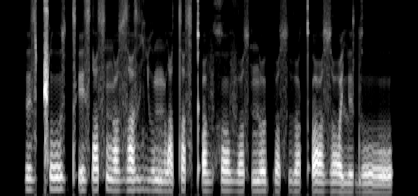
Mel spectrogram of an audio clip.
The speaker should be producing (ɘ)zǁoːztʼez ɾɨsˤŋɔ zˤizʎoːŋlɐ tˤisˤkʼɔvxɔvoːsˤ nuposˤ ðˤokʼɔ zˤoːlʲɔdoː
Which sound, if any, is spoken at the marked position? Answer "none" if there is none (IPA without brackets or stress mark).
ɘ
